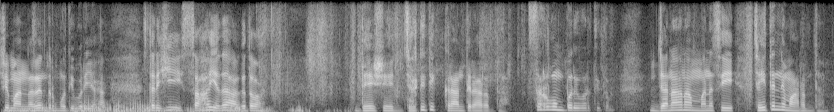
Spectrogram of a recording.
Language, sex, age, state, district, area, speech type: Sanskrit, male, 18-30, Karnataka, Uttara Kannada, rural, spontaneous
